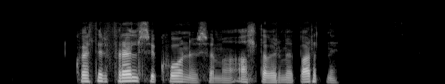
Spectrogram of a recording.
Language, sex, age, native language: Icelandic, male, 40-49, Icelandic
